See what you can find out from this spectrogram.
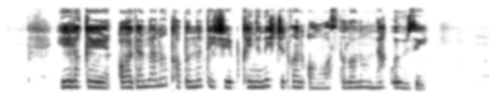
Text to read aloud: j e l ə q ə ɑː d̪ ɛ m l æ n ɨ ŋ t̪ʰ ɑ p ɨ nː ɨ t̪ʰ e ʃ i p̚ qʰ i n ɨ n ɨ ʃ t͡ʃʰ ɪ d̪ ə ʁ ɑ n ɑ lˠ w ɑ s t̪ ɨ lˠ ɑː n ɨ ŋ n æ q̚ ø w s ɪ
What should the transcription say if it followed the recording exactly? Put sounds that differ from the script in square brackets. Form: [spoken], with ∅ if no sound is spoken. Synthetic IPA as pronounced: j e l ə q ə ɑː d̪ ɛ m l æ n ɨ ŋ t̪ʰ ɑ p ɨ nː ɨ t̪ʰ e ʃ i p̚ qʰ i n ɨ n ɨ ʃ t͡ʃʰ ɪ d̪ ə ʁ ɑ n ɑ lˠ w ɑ s t̪ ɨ lˠ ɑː n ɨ ŋ n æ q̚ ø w [z] ɪ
